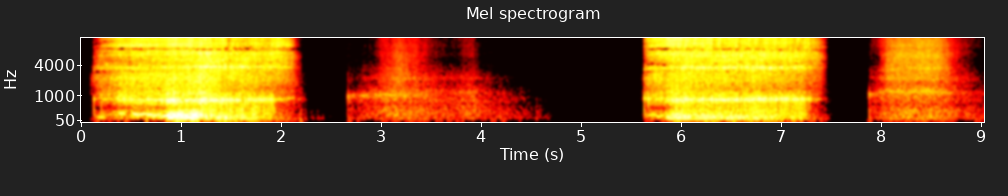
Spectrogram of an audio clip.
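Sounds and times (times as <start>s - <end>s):
person snoring: 0.2s - 2.2s, 5.6s - 7.5s.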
